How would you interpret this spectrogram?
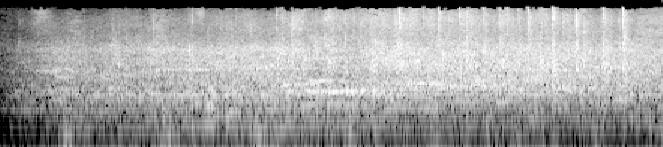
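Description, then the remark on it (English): A large stadium crowd of football supporters roars and cheers continuously, a dense wash of many voices with clapping, steady and loud throughout without letting up. “That's a crowd of supporters for either football or a sport game.”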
